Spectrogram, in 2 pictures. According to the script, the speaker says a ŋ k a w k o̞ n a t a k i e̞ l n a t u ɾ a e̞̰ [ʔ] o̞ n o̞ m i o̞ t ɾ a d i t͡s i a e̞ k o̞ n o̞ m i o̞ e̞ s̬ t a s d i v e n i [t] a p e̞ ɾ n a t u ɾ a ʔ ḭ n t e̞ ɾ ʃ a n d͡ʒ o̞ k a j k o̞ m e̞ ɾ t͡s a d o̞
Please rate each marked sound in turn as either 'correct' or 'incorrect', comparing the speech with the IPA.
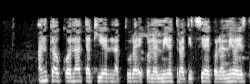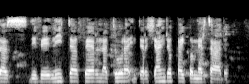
incorrect: k, correct

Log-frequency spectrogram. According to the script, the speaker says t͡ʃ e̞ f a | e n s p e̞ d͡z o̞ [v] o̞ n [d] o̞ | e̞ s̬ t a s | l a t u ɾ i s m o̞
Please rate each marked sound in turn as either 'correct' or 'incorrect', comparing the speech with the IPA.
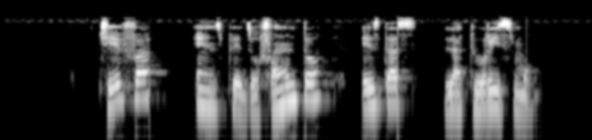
incorrect: f, incorrect: t

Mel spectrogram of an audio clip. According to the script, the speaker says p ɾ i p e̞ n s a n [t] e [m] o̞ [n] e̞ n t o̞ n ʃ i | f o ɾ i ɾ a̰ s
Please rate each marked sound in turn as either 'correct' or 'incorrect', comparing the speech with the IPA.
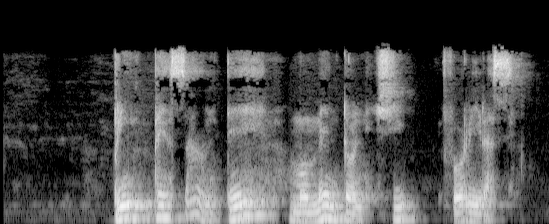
correct, correct, incorrect: m

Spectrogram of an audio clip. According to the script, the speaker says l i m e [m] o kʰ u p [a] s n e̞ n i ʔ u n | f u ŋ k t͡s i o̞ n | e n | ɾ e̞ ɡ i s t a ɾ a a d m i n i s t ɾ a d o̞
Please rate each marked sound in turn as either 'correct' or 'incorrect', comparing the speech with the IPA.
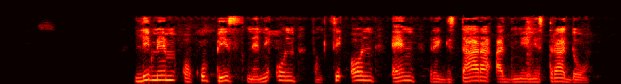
correct, incorrect: i

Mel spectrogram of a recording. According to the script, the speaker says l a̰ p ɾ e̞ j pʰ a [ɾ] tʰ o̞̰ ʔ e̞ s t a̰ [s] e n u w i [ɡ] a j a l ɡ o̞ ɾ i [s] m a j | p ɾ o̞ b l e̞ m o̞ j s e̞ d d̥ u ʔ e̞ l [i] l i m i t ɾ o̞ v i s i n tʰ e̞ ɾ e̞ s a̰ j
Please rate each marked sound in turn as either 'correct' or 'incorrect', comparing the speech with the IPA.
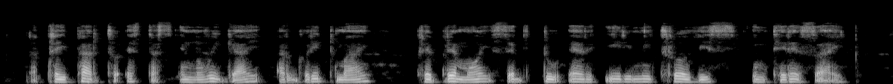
correct, correct, correct, incorrect: t, correct

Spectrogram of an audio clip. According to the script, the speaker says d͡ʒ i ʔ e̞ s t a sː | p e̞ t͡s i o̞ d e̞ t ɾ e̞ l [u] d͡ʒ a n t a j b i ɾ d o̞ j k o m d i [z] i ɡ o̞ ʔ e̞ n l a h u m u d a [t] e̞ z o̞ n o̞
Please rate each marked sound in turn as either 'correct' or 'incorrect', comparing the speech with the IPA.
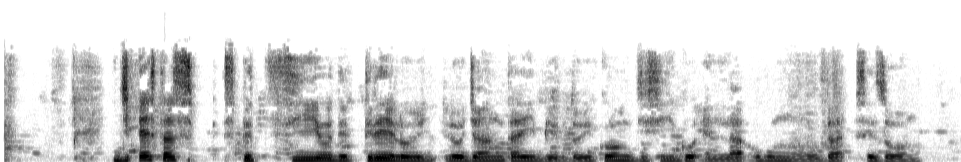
incorrect: o, incorrect: s, incorrect: s

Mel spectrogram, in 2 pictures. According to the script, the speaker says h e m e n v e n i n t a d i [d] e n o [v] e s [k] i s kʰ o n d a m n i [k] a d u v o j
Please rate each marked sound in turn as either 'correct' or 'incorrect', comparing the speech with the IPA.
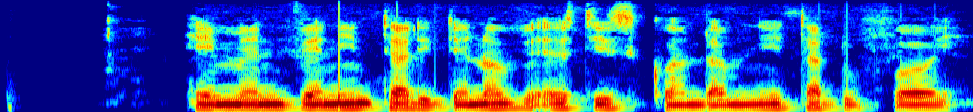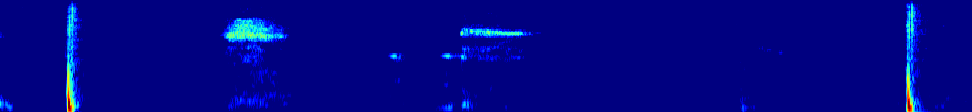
correct, correct, incorrect: t, incorrect: t

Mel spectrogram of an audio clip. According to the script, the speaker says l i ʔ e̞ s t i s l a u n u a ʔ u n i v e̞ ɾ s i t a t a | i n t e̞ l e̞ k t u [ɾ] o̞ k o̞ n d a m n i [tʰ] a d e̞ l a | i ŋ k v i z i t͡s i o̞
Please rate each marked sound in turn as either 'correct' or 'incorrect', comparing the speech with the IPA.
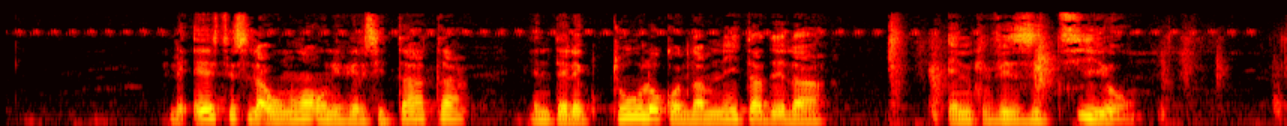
incorrect: l, incorrect: t

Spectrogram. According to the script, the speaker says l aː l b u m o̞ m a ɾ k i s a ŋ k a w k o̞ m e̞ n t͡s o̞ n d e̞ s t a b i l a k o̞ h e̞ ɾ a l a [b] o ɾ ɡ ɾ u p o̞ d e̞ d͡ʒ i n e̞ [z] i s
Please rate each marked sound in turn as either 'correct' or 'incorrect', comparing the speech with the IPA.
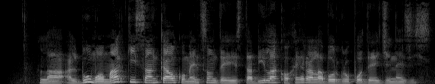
correct, correct

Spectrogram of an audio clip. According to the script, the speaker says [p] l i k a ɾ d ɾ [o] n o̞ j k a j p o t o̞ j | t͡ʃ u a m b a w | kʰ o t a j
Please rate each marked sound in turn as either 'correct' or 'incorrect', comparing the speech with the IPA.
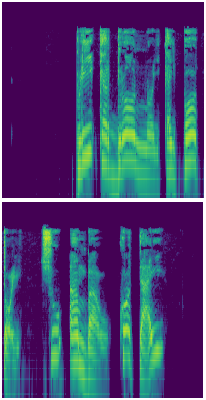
correct, correct

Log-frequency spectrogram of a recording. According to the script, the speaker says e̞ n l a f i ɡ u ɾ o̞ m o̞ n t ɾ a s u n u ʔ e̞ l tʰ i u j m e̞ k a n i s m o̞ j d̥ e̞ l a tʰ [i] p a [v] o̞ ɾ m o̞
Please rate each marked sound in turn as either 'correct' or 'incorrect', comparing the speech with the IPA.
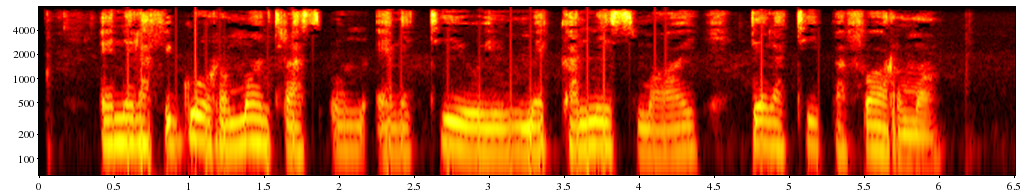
correct, incorrect: f

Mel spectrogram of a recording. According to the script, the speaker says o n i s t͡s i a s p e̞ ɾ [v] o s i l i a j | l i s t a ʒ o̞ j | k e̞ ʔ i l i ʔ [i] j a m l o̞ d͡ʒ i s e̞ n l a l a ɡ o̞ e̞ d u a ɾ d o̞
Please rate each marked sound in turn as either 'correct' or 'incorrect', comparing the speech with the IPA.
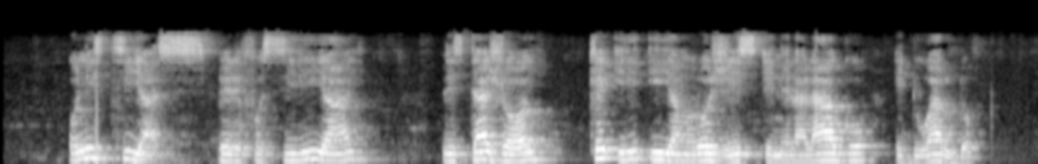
incorrect: f, correct

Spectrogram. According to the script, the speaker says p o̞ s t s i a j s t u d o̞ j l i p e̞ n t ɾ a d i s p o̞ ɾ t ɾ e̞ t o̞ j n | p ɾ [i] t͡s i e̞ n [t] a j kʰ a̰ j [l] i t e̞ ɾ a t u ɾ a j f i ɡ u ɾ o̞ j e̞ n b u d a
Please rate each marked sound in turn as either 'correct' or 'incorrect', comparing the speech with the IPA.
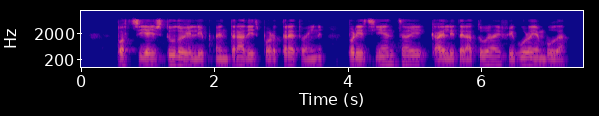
correct, incorrect: t͡s, correct

